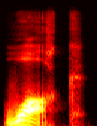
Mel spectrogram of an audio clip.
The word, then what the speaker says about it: walk: And then there's the L in words like walk or talk. It's not walk or talk. It's walk and talk. The L is silent.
